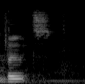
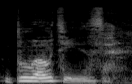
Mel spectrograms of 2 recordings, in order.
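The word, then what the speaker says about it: Boötes: remember how this is pronounced and it's not boots? – Bu- buotes. Buotes.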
